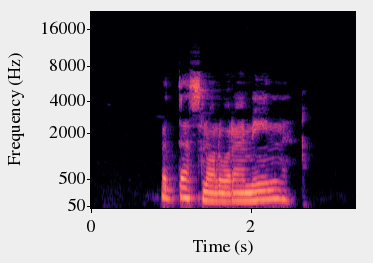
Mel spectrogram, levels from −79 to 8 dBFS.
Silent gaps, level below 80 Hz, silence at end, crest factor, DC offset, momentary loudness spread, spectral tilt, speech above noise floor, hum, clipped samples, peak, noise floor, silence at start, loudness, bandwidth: none; -50 dBFS; 0.65 s; 16 dB; under 0.1%; 11 LU; -5 dB/octave; 59 dB; none; under 0.1%; -2 dBFS; -72 dBFS; 0.9 s; -14 LUFS; 9 kHz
